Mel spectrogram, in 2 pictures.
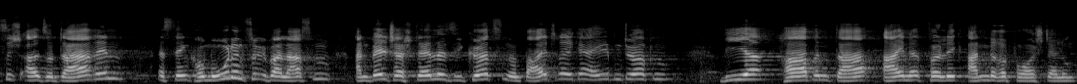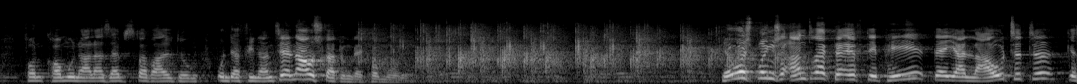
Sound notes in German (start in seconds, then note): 14.2 Beifall bei der LINKEN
